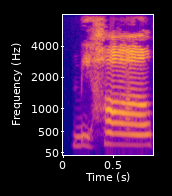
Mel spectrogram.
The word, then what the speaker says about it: Michal: So the narrator, I'm going to pronounce her name Mikhail. I looked it up. They say you can pronounce it Mikhail, Michal, Michelle. I'm going to call her Mikhail, okay?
